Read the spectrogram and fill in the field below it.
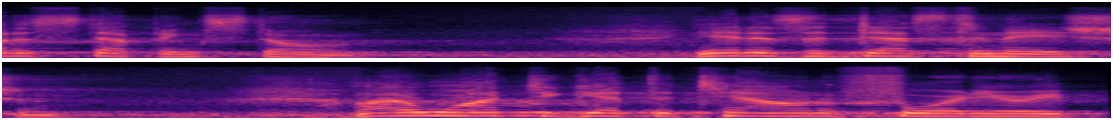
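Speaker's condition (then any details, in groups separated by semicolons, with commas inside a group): No condition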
